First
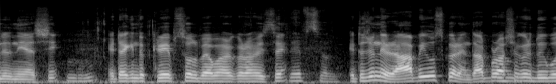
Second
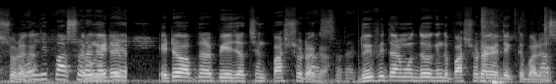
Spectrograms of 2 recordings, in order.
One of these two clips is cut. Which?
second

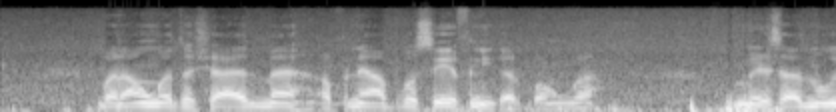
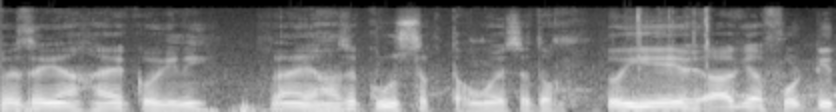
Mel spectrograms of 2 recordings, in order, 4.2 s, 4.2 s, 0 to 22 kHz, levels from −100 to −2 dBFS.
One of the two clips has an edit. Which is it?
second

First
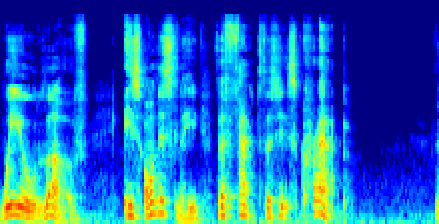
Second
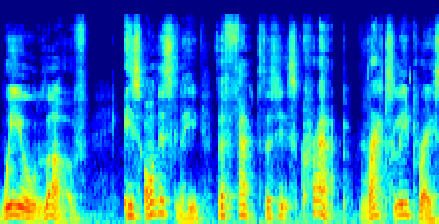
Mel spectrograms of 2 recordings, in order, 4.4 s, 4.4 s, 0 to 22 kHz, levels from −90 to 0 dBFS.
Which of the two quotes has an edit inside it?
second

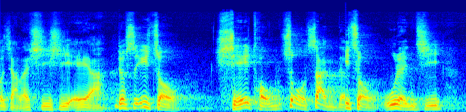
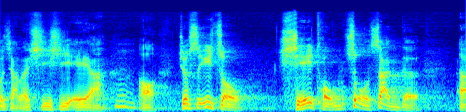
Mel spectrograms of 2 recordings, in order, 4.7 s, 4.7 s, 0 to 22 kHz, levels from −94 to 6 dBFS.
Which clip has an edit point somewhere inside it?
first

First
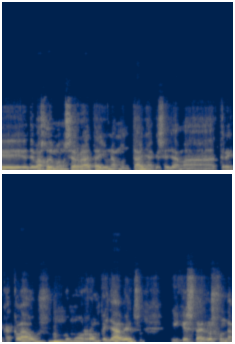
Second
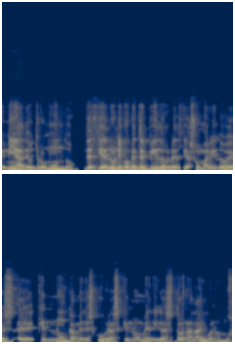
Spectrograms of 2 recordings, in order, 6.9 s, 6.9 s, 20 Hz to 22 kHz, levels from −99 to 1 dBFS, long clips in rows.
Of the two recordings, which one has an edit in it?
second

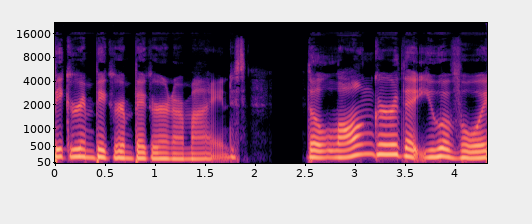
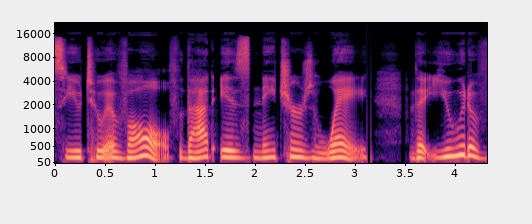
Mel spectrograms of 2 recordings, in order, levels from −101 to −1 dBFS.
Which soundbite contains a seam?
first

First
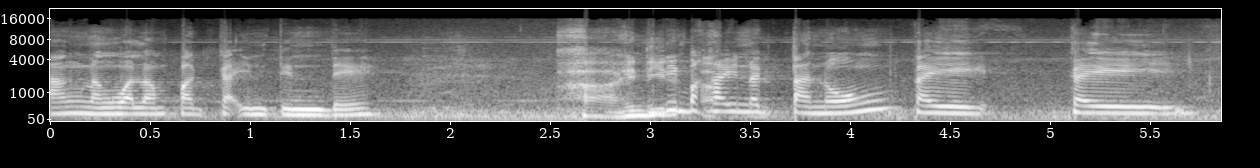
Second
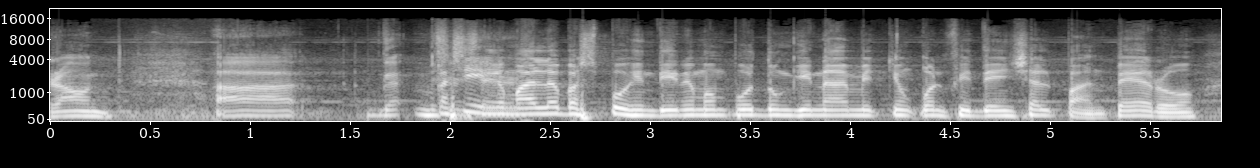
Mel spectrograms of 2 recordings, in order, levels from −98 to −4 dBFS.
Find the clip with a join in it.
second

